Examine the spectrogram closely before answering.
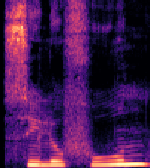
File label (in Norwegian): xylofon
